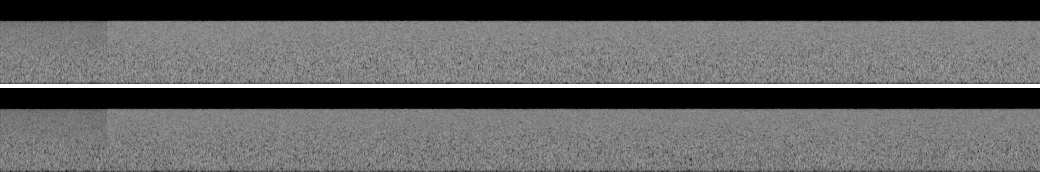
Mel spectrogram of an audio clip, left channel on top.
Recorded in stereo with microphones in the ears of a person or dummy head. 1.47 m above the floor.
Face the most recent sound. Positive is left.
No sound to turn to.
